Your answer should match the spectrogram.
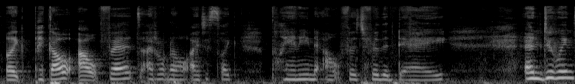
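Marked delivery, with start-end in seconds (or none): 1.5-4.5 whispering. Real, not acted. Quiet aside about outfits.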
